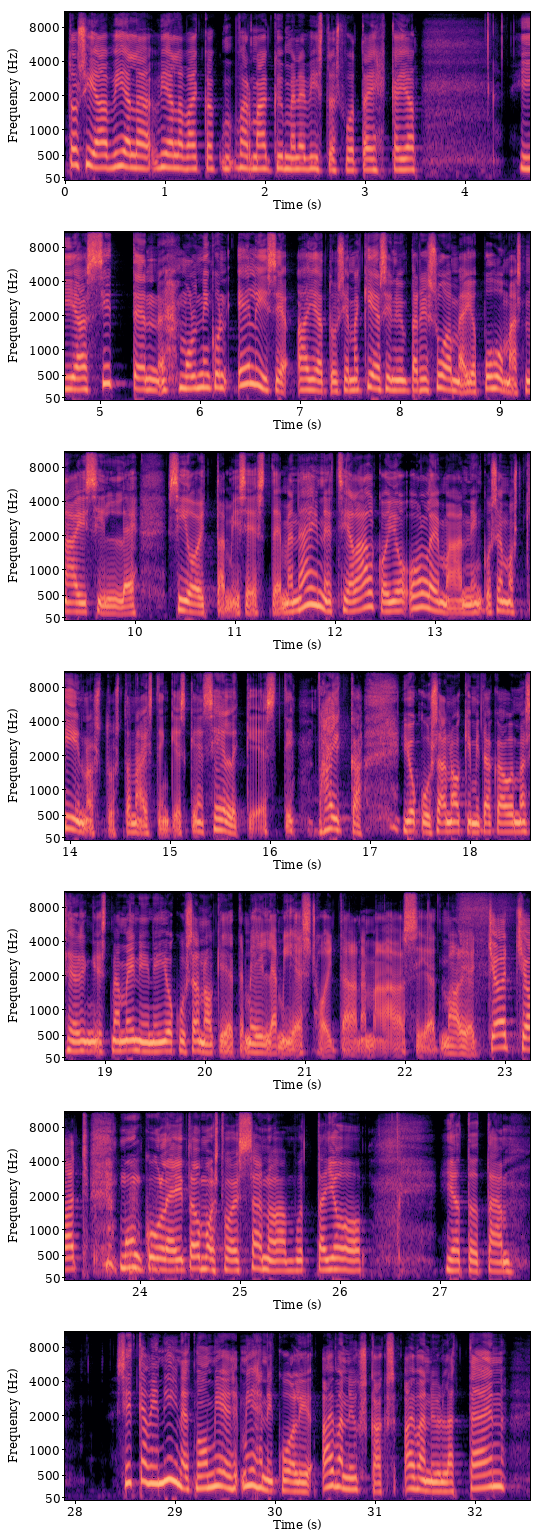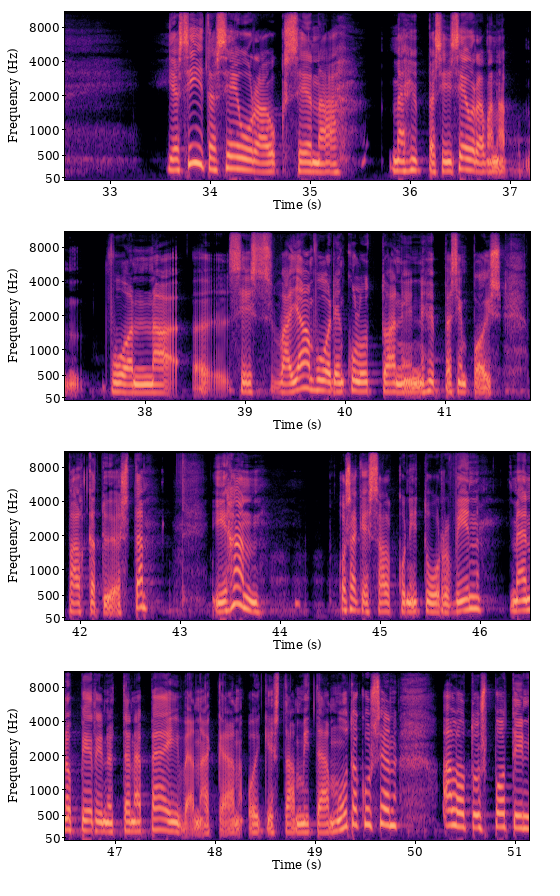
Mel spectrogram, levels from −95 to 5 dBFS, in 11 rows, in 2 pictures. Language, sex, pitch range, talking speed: Finnish, female, 180-245 Hz, 130 wpm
